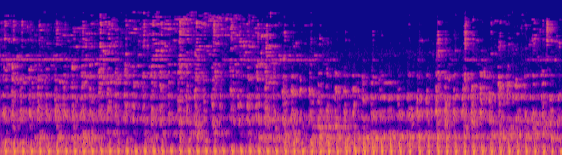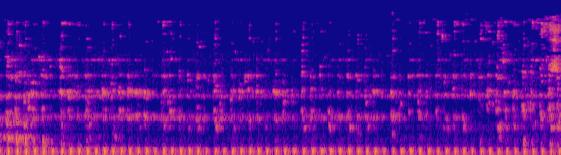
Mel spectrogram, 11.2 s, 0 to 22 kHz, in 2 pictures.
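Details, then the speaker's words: Freshly rebuilt Raider carb 180cc: 30mm flat-slide carb, 68mm steel bore, stock head and valves ported and polished, hollowed stock pipe; stable idle returns to 1.5 after revving, low even thumping with no ticks or knocks, very quiet during break-in. "Sobrang tahimik na makina. Parang brand new lang. Parang nirefresh lang."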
